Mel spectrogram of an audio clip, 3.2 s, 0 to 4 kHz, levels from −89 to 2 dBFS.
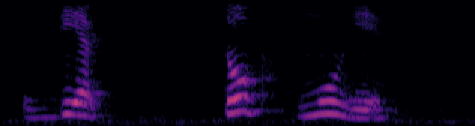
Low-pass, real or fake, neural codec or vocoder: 3.6 kHz; fake; codec, 16 kHz in and 24 kHz out, 1 kbps, XY-Tokenizer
